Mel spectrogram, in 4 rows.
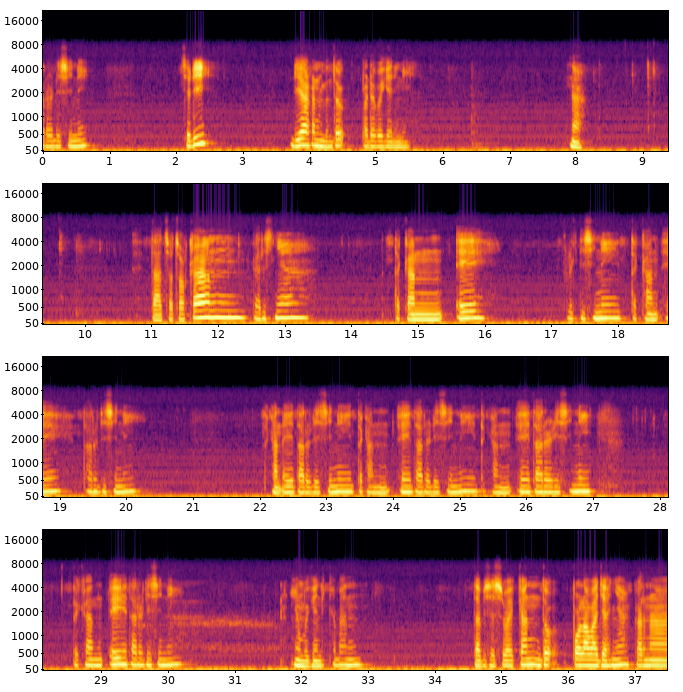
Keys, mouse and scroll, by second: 0.2 click, 2.5 click, 2.7 click, 3.0-3.9 scroll down 2, 3.9-4.3 scroll down 2, 9.5 scroll up 4, 10.9 right click, 11.5 right click, 12.1 g, 12.7 click, 13.3 right click, 13.8 g, 14.5 right click, 15.6 e, 18.1 click, 18.1 right click, 18.5 e, 20.9 click, 22.0 e, 23.7 click, 23.7 right click, 24.0 e, 25.2 click, 25.7 right click, 25.9 e, 26.7 click, 27.1 shift+middle click, 28.1 shift+middle click, 28.1 right click, 29.0 e, 30.9 click, 31.6 right click, 32.0 e, 33.2 click, 34.3 right click, 34.7 g, 35.3 click, 36.1 right click, 36.2 g, 37.3 click.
